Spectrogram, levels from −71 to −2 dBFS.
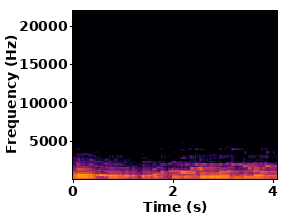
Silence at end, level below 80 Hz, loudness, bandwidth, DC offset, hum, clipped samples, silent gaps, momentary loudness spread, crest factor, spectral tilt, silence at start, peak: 0 s; -50 dBFS; -23 LUFS; 4.7 kHz; under 0.1%; none; under 0.1%; none; 8 LU; 16 dB; -10.5 dB/octave; 0 s; -6 dBFS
